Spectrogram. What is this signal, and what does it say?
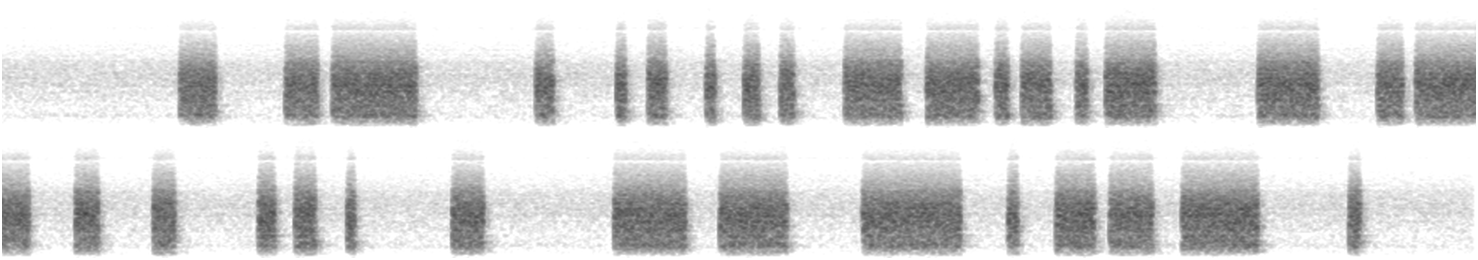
Bursts of noise. There is no code.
